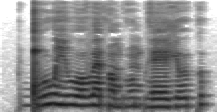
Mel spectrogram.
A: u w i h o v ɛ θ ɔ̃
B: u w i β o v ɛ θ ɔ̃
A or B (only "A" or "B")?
B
